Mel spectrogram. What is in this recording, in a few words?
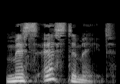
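"misestimate", British English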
